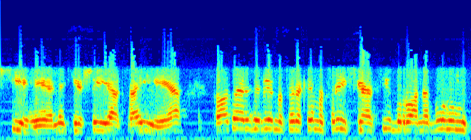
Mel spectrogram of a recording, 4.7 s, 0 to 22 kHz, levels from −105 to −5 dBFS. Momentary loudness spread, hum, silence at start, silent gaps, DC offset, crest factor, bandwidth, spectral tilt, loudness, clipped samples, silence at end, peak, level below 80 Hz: 4 LU; none; 0 s; none; under 0.1%; 16 dB; 6.6 kHz; -6 dB/octave; -24 LUFS; under 0.1%; 0.05 s; -8 dBFS; -70 dBFS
